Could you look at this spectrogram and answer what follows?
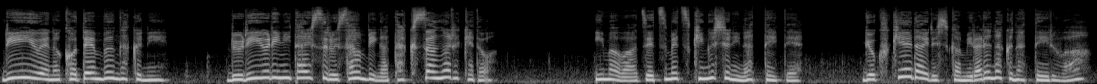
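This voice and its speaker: A woman playing a poised, shrewd, wealthy noblewoman in an anime game, speaking in an elegant, composed, teasing and deliberate manner. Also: fairly high pitch, animated, a little mellow. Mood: shrewd, assured. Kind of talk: scripted anime game character voice lines.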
